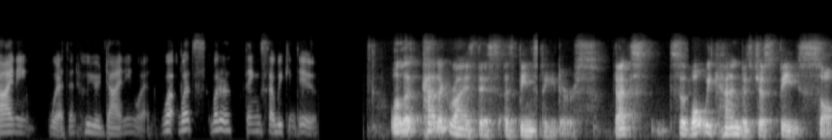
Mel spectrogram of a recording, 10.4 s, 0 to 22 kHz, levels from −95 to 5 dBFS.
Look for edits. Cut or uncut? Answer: cut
